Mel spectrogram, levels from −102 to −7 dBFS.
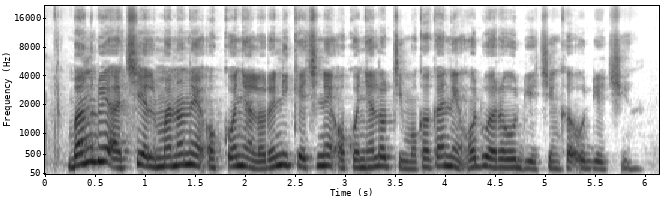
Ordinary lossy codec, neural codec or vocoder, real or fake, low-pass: none; vocoder, 44.1 kHz, 128 mel bands, Pupu-Vocoder; fake; none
